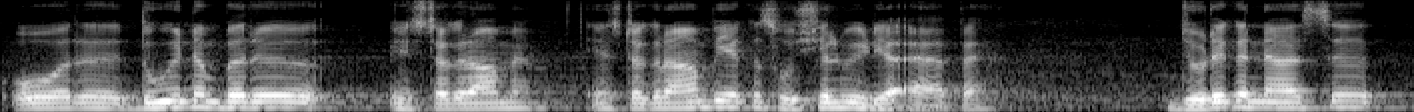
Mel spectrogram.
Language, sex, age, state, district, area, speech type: Dogri, male, 18-30, Jammu and Kashmir, Jammu, rural, spontaneous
